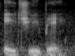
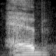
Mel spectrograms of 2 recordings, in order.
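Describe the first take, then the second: First: It is said as three separate letters. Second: It is said as a single word. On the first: The speaker calls it right. "It's H E B" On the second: The speaker calls it wrong. "don't say Heb to a Texan because they'll get very upset"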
